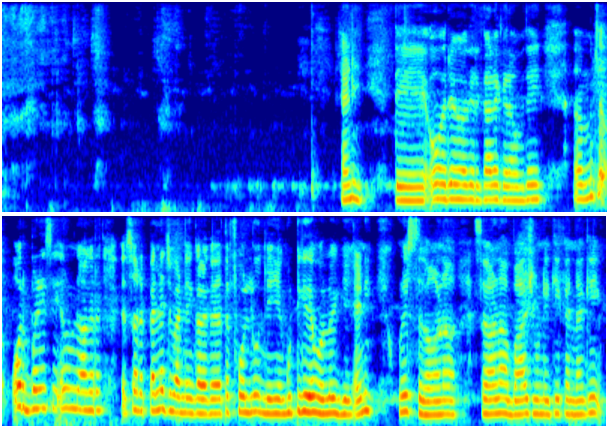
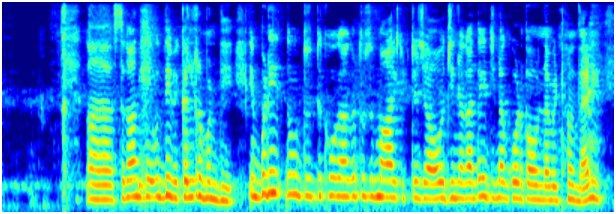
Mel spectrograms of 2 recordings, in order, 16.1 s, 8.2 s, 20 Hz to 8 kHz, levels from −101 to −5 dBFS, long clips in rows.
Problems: background conversations at intervals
